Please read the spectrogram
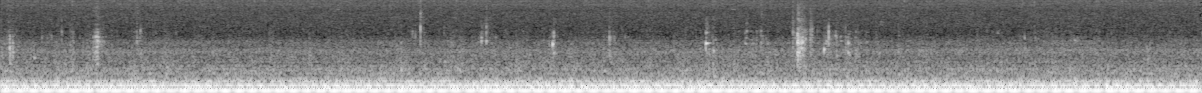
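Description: Idling truck engine, a steady low drone, with a few faint clicks and swallows as a drink is taken from a bottle.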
